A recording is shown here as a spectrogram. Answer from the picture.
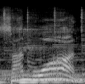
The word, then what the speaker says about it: San Juan: Say it right. – San Juan.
